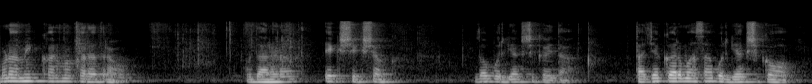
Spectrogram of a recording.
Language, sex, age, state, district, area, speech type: Goan Konkani, male, 30-45, Goa, Salcete, rural, spontaneous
